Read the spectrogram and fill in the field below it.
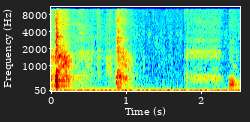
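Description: Several short coughs break out, spaced unevenly across a few seconds, fairly soft, with no one speaking.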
